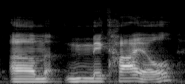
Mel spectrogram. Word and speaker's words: Mekael: How do you pronounce it? Mekael.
